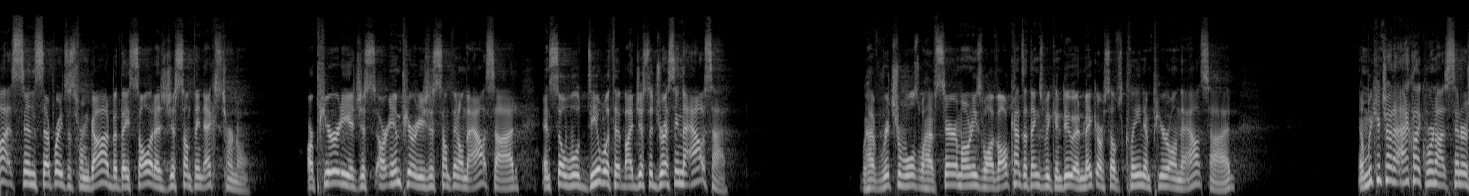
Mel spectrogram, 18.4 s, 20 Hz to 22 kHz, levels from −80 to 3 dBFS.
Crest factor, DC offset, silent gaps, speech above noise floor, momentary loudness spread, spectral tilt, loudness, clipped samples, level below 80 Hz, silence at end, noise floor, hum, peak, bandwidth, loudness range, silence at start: 18 dB; under 0.1%; none; 63 dB; 6 LU; -4 dB/octave; -24 LUFS; under 0.1%; -70 dBFS; 0 s; -88 dBFS; none; -8 dBFS; 16.5 kHz; 4 LU; 0 s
